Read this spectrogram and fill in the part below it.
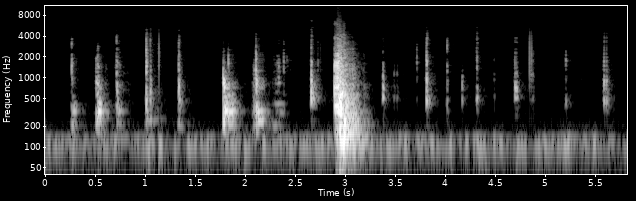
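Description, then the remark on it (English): A locked nightclub door is tried at almost 4 o'clock, its handle rattling in quick, irregular clicks with one heavy thunk midway as it catches, over a low steady hum. “Well, we'll try it anyway.”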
